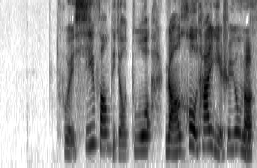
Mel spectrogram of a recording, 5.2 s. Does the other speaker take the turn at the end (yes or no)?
no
